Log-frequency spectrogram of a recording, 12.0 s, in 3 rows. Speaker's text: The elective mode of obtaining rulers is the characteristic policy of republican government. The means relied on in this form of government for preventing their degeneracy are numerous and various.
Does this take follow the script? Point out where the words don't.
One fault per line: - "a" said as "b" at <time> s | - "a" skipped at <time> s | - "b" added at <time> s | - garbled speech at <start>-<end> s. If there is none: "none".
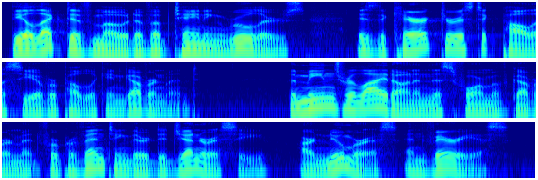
none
